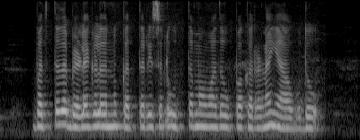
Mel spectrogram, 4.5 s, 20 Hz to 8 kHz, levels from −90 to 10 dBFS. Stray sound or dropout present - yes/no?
no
